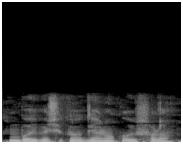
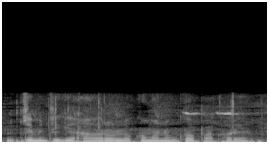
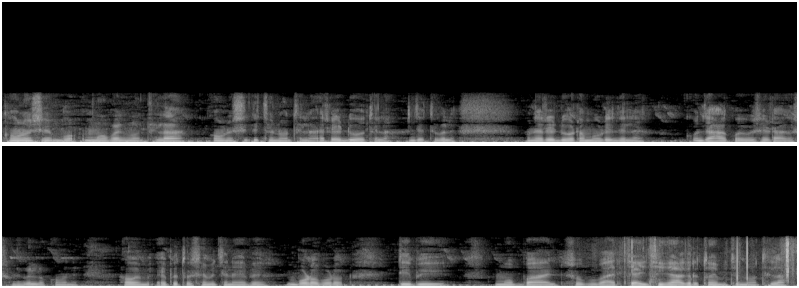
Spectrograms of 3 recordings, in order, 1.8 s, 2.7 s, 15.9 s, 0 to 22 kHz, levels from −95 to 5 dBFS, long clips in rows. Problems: none marked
